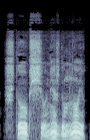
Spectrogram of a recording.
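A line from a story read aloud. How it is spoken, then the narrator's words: Muttering. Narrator (Russian): Самгин бормотал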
